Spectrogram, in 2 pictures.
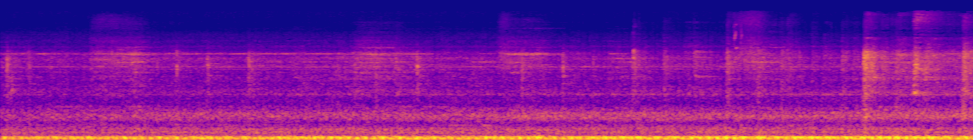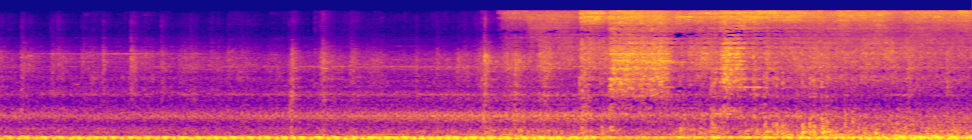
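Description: Diesel locomotive hauling a train of LHB passenger coaches approaches with a low rumble that slowly grows louder. About fifteen seconds in it passes close by, and a loud rush and clatter of wheels on the rails joins in.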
